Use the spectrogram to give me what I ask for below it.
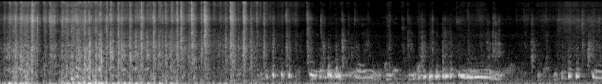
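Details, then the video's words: Pigeon cooing: after about three seconds of broadband rustling and clatter, low soft rolling coos begin and repeat in short bursts through the rest of the recording. "Pigeon Sound effect"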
